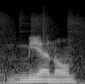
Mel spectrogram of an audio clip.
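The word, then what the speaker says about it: Maignan: I've been trying to learn how to pronounce that correctly. It is Mianon. It just sounds very odd in an English accent.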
